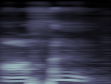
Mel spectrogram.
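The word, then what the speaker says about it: often: Basically ऑफ्टन का मतलब, या ऑफन, ये दोनों तरह से प्रोनाउंस किया जाता है।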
